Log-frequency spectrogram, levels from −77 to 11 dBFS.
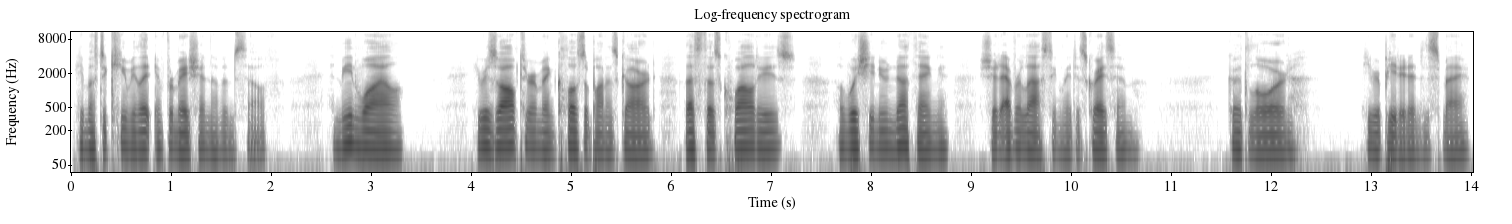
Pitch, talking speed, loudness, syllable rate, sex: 90 Hz, 145 wpm, -24 LUFS, 6.0 syllables/s, male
